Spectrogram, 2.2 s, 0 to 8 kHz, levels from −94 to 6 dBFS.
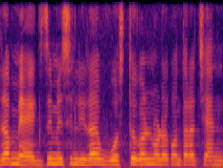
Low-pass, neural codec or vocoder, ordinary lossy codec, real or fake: none; none; none; real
